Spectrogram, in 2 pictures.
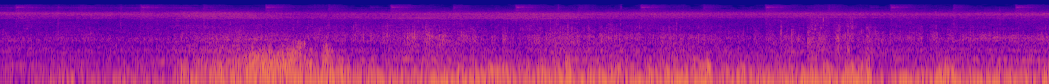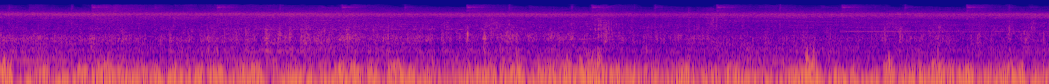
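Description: Bicycle tyres crunch and rattle over a bumpy dirt trail.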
